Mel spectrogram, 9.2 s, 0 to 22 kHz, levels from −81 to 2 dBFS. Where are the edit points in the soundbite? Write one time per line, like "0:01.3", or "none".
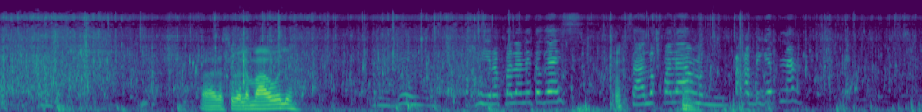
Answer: none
